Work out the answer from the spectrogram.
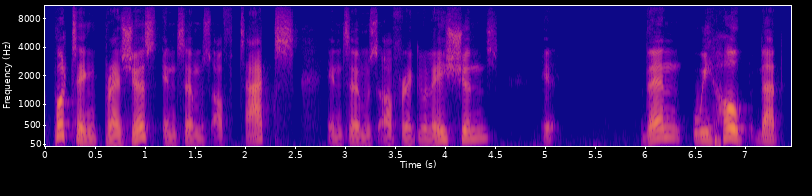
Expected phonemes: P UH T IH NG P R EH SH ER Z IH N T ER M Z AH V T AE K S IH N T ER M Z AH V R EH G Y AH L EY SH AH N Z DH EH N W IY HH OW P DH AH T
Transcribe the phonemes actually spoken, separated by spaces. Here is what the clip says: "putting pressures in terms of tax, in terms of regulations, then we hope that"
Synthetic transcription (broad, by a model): P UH T IH NG P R EH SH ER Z IH N T ER M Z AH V T AE K S IH N T ER M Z AH V R EH G Y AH L EY SH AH N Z DH EH N W IY HH OW P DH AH T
